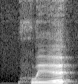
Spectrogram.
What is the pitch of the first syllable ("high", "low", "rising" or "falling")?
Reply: rising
